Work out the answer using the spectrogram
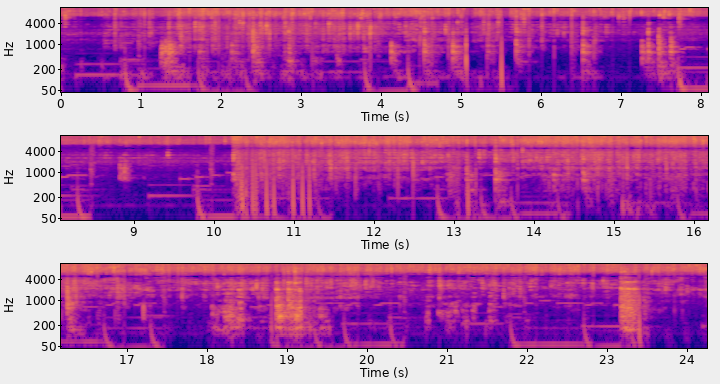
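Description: Chopped garlic and red onion sautéing in oil in a steel wok: a steady sizzle, louder from about ten seconds in, with a wooden spatula stirring and scraping against the pan.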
